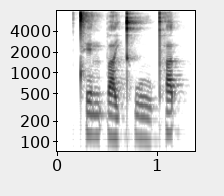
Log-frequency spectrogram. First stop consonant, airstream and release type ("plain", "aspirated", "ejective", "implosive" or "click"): aspirated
